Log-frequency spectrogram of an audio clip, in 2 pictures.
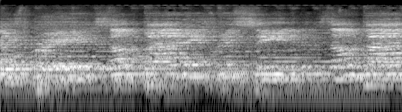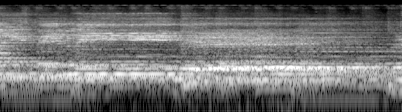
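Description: Gospel trio of two men and a woman singing a gospel song in harmony into microphones, amplified through a PA.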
